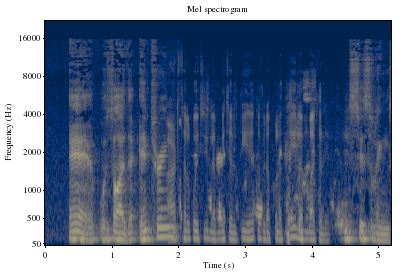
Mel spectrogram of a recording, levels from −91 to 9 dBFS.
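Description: Echo leak first appears at 1.99 to 2.07 s and returns at 2.45 to 2.52, 3.17 to 3.27, 3.63 to 4.06, 4.27 to 4.31 and 4.5 to 4.63 s. Each time, a copy of the speech trails the original by 199 ms, most likely because the far end plays the call over a loudspeaker and its echo canceller lets part of the pickup back through. The copy sits about 15 dB down in three of the bursts, rises to roughly 5 dB below the speech at 3.17 s, and fades to about 25 dB down in the last two.

Speech suppressed in double talk runs from 2.09 to 4.5 s, overlapping those echo bursts. While both sides talk, the speech ducks in pieces for roughly two seconds in total, dropping by as much as about 30 dB at its deepest. The likely cause is the canceller failing to tell the near talker from the returning echo and turning both down together, so the voice dips and chops out in places rather than staying steady.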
